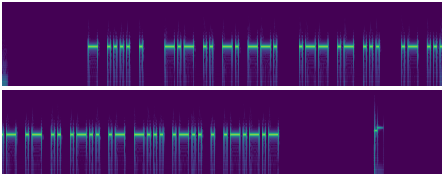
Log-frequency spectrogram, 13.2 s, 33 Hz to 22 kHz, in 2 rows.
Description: Morse code, heard as a keyed tone, about 25 wpm, 700 Hz. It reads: THE KING WAS AVAILABLE.
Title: Sentences from Top 1000 Words - Review Part 3 - 25wpm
